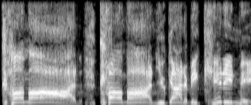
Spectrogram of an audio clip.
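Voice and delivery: mock very high, very slow, rasping, drawn-out yell. Speaker recounting watching his team miss, retelling yelling at the TV. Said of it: "I'm like yelling at the TV".

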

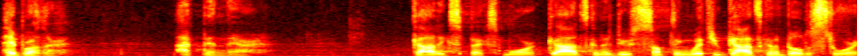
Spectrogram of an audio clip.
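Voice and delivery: gentle, low, soft, comforting, consoling voice.

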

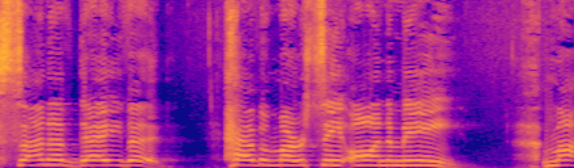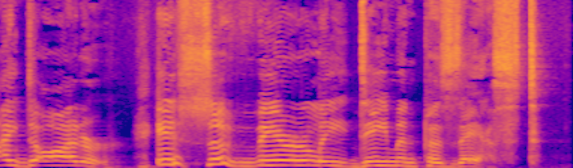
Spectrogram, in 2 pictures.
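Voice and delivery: mock slow, loud pleading cry. Retelling a woman crying out to Jesus for her daughter, retelling a woman crying out. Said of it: "she's crying out to Jesus".

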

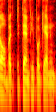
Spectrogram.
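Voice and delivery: normal talking voice

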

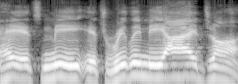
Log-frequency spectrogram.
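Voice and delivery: ordinary talk

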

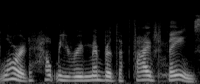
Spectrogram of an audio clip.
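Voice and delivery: imitated mumbling under the breath. Retelling a prayer said during a panicked presentation: imitating muttering under breath. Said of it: "under my breath".

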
